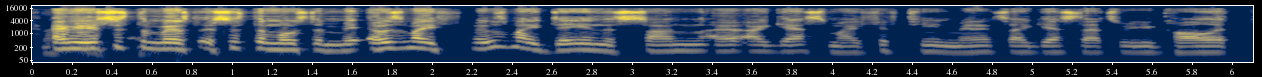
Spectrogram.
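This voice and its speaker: A man on a podcast telling a long, animated story with many restarts and acted quotes. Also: medium pitch, quick pace, no echo. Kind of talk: casual chat.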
